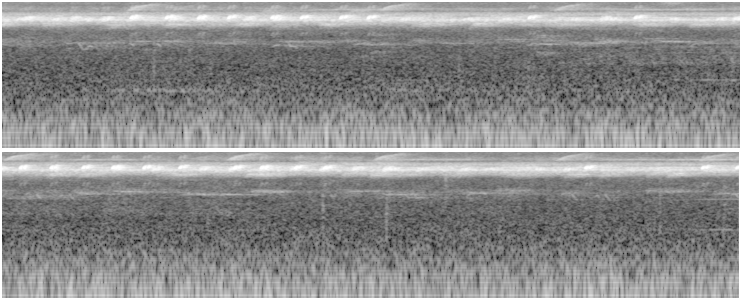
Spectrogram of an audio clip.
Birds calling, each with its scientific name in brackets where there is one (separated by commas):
Thrush-like Wren (Campylorhynchus turdinus), Hauxwell's Thrush (Turdus hauxwelli), Long-billed Woodcreeper (Nasica longirostris), Mealy Parrot (Amazona farinosa), unidentified bird, Gray-fronted Dove (Leptotila rufaxilla)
